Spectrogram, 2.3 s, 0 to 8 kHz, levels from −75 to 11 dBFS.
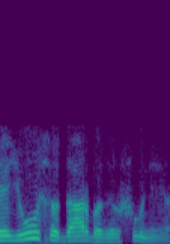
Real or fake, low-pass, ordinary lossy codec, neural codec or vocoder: real; 7.2 kHz; MP3, 32 kbps; none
